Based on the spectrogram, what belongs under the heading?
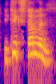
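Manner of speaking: put-on a light Irish accent, repeating the question. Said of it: "in his Irish accent".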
